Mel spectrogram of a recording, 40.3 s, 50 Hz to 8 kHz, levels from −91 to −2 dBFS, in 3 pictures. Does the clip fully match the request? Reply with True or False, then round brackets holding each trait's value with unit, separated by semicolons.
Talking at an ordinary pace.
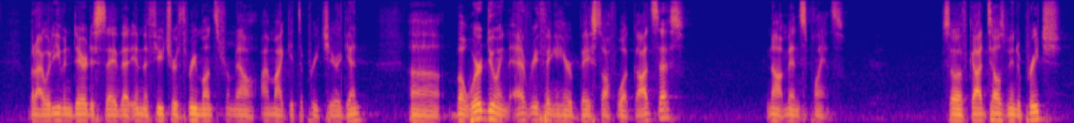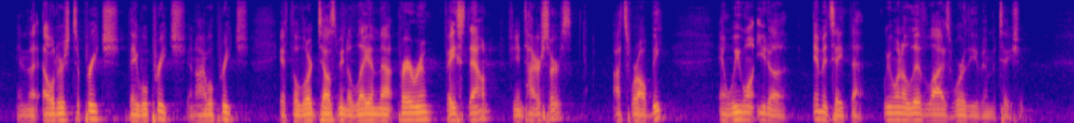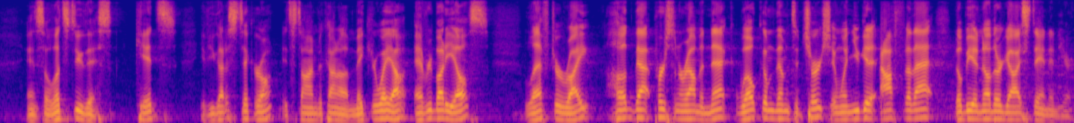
False (210 wpm)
